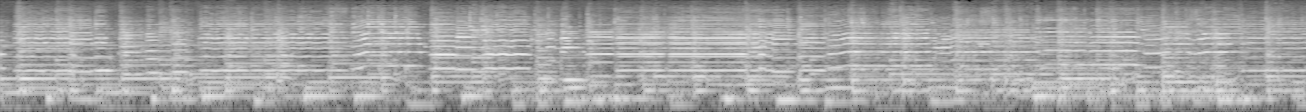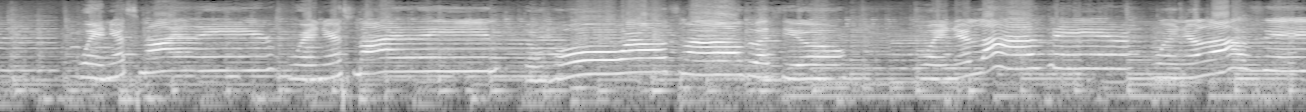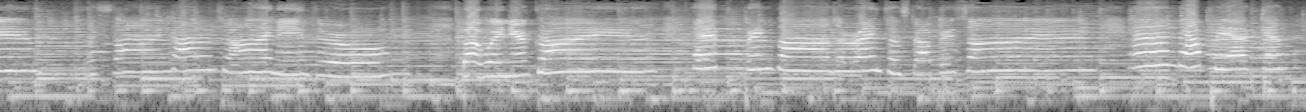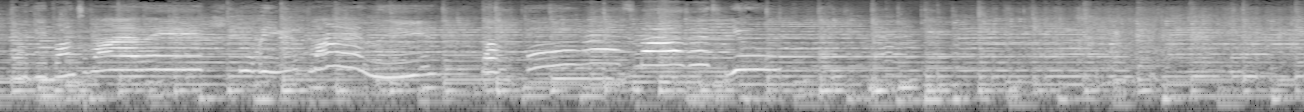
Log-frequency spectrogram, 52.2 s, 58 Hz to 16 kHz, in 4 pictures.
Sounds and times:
Music: 0.0s - 52.2s
Child singing: 13.8s - 21.6s, 22.2s - 47.2s.

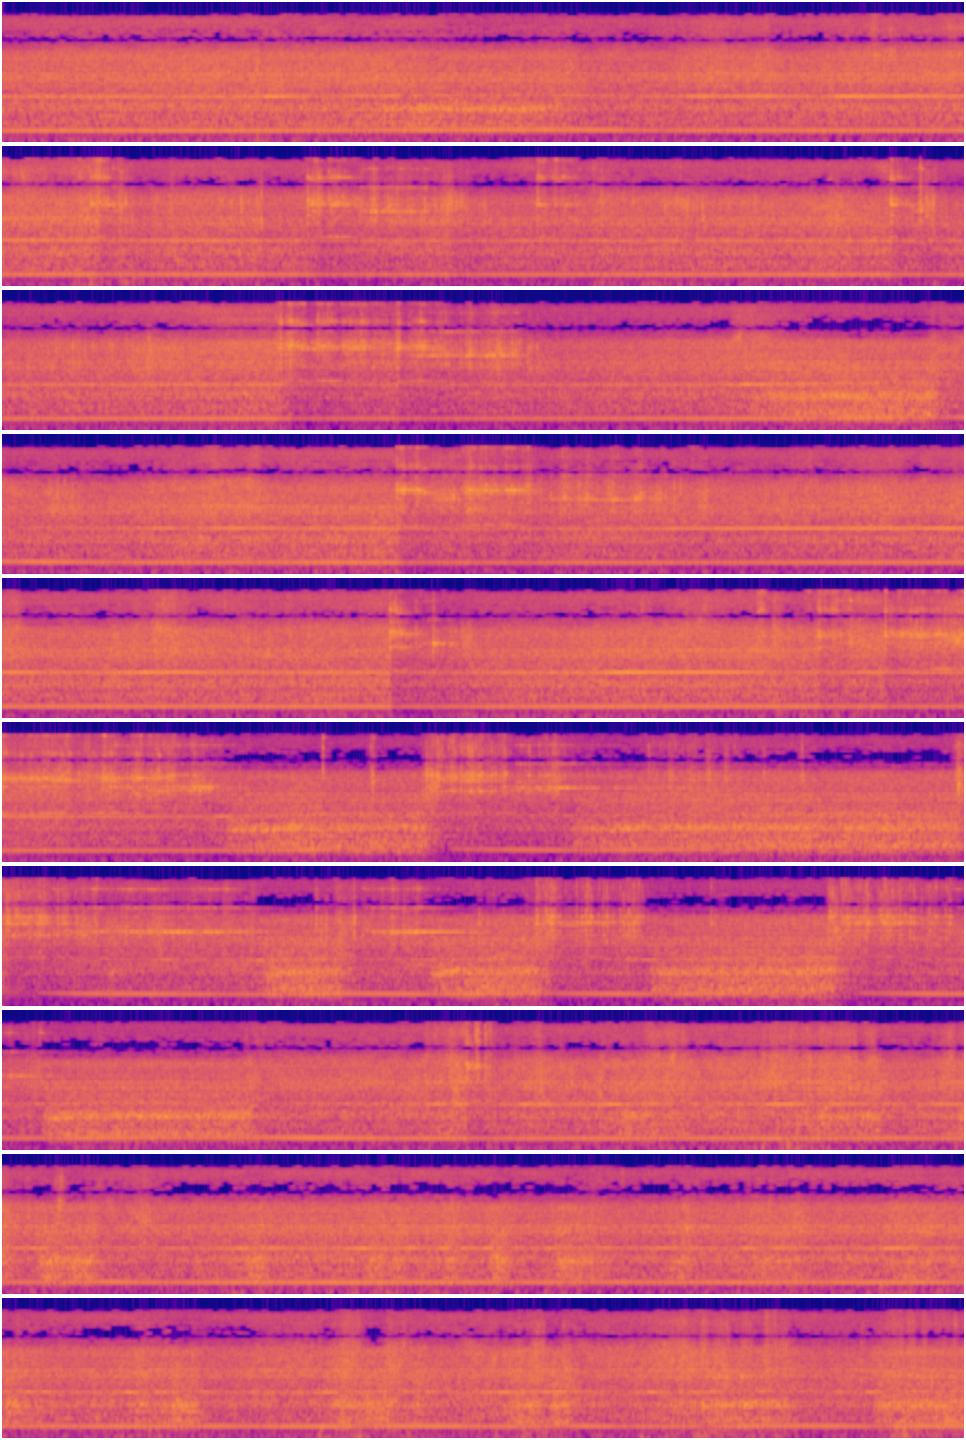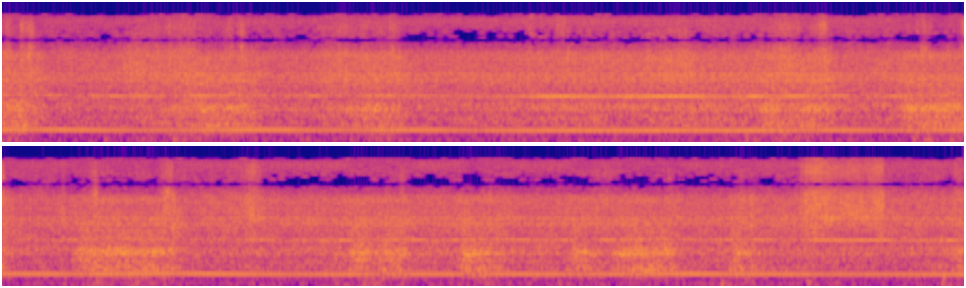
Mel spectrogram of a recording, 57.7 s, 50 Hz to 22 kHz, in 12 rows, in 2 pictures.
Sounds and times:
Vacuum cleaner: 0.0s - 57.7s.

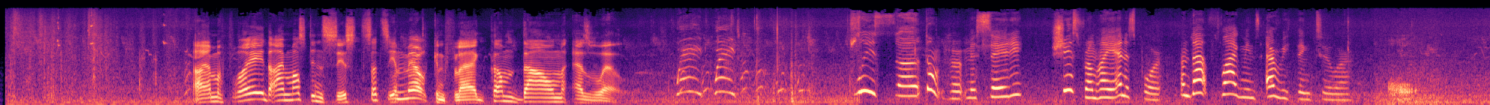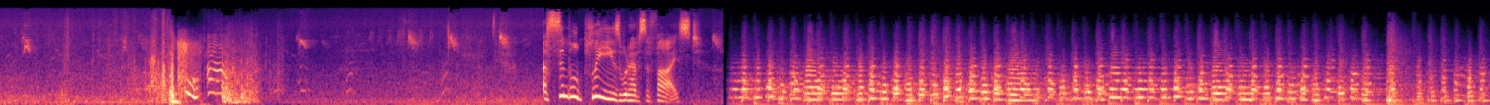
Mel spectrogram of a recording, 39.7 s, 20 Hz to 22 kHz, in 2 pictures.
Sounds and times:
Outside, rural or natural: 0.0s - 39.7s
Music: 29.6s - 39.7s.

